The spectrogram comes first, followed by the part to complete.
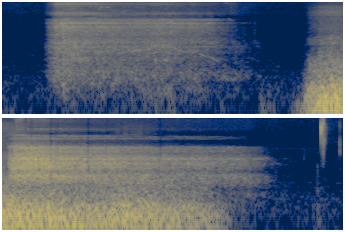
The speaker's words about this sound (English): let's take in a deep breath.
